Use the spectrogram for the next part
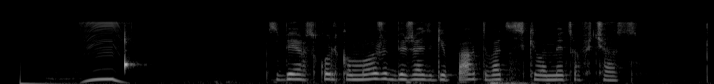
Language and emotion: Russian, neutral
